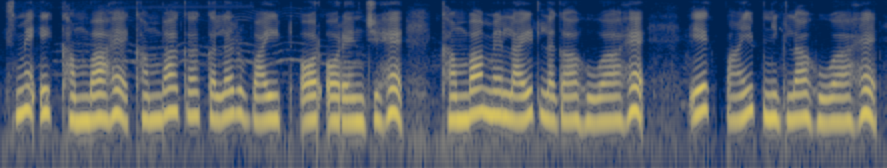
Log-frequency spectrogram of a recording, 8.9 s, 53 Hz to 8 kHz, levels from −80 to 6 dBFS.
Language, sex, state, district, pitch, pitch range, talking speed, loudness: Hindi, female, Jharkhand, Deoghar, 235 Hz, 220-265 Hz, 150 wpm, -15 LUFS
